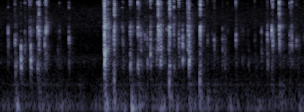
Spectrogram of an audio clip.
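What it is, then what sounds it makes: Plastic typewriter-style keyboard being typed on. Fingertips with short painted nails type rapidly on a compact black plastic typewriter-style keyboard with hollow, round pink, red and beige plastic keycaps. Quick, irregular bursts of bright, hollow clicks and clacks come with a brief pause near the middle. A sharp, louder keystroke resumes the fast tapping, and each click dies away almost instantly.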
